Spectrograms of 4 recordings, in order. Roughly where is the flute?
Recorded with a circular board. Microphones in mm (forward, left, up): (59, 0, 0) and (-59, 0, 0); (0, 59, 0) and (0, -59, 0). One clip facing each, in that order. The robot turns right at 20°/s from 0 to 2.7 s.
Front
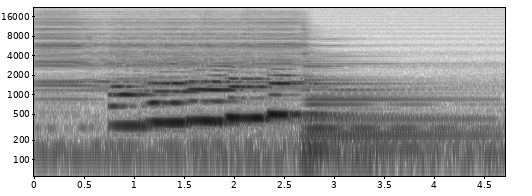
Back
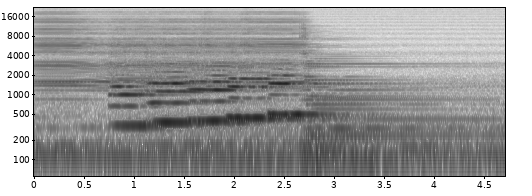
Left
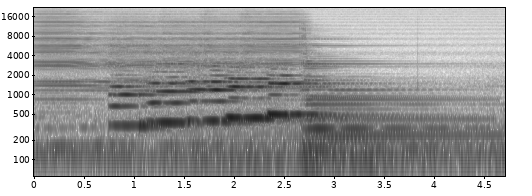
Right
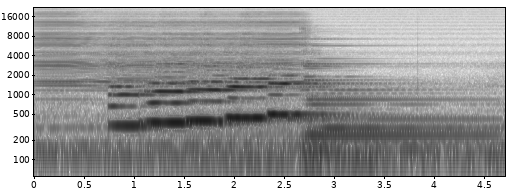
Ahead right.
